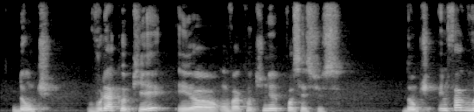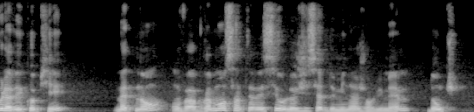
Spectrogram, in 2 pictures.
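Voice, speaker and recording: A man's voice: a little high, darkish tone. Casual French-speaking man walking through a tutorial. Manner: informal, explains step by step. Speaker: channel host. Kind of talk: casual screen-recorded tutorial.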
